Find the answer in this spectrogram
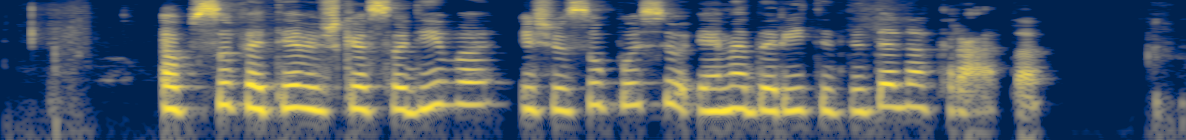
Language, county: Lithuanian, Vilnius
